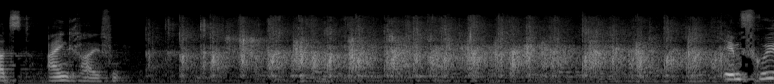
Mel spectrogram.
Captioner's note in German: Beifall CDU und BÜNDNIS 90/DIE GRÜNEN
